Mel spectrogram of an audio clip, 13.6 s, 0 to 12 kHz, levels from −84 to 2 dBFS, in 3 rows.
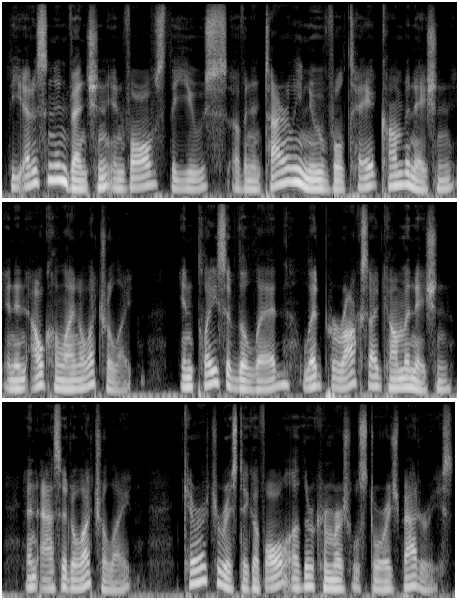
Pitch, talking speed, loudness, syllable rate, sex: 125 Hz, 150 wpm, -18 LUFS, 6.4 syllables/s, male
